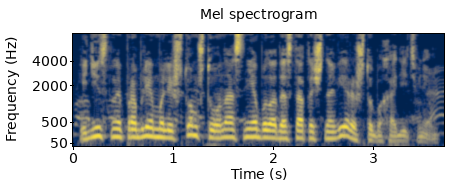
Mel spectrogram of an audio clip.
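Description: A man preaches with fervor and emphasis, his pitch lively, swinging from loud bursts to soft, drawn-out phrases in a preaching conversation.

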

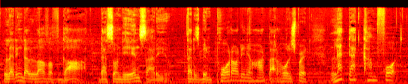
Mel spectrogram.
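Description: A male pastor with a very low voice. He talks in an earnest, emphatic preaching cadence as he introduces his ministry and exhorts his listeners. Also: expressive, fairly quick, gravelly, music in the background. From Trinidad and Tobago. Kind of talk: testimony and exhortation.

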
